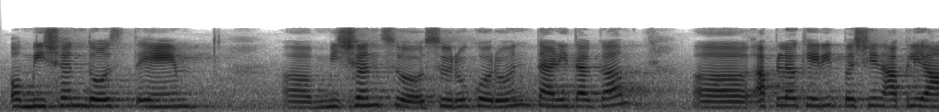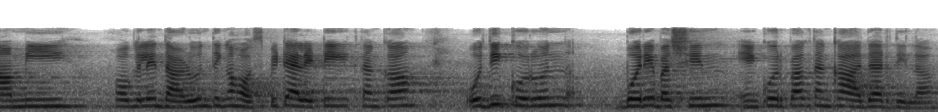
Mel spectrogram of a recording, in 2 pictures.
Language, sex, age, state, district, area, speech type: Goan Konkani, female, 18-30, Goa, Tiswadi, rural, spontaneous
